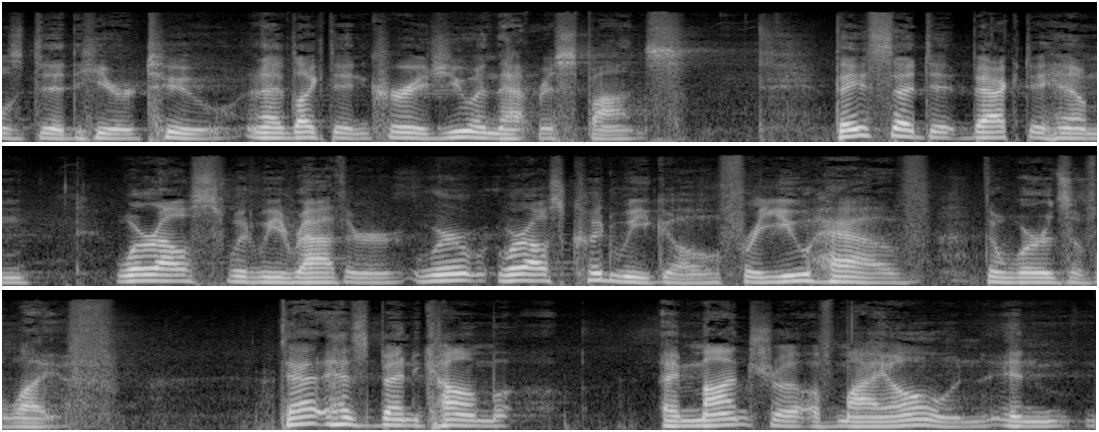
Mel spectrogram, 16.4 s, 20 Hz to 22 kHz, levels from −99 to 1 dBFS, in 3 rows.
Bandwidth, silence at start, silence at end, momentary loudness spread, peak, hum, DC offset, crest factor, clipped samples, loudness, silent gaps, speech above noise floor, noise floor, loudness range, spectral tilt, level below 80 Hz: 16.5 kHz; 0 s; 0 s; 11 LU; -2 dBFS; none; under 0.1%; 22 dB; under 0.1%; -22 LUFS; none; 36 dB; -58 dBFS; 3 LU; -6.5 dB/octave; -56 dBFS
